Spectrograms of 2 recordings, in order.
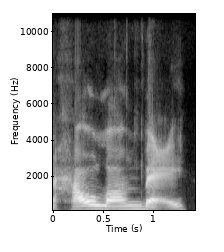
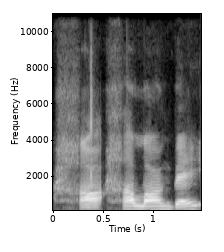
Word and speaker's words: Halong Bay: That is in How Long Bay. Uh not how long like spelled like I'm saying. It's Halong Bay. H A Halong Bay, which is uh east of uh Hanoi, the capital of Vietnam.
